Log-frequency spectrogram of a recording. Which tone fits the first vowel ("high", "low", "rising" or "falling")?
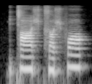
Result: low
